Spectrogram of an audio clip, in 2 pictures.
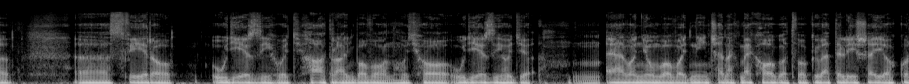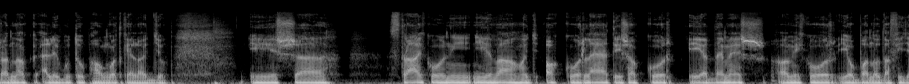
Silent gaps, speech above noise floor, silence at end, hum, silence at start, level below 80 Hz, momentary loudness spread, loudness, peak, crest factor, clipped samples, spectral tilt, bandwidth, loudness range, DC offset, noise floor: none; 23 dB; 0 s; none; 0 s; -22 dBFS; 9 LU; -22 LUFS; -10 dBFS; 10 dB; under 0.1%; -5.5 dB/octave; 12 kHz; 2 LU; under 0.1%; -44 dBFS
